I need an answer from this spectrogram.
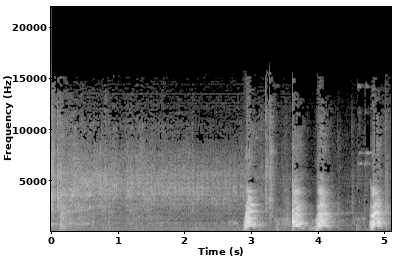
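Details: Pet dog filmed at home while another person makes noise in the background; after a quiet stretch with a faint hum, four sharp, loud barks come in quick succession over about two seconds.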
